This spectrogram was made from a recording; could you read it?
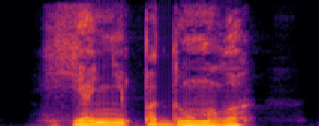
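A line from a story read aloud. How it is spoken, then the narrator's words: Quiet. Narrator (Russian): тихо сказала Люси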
